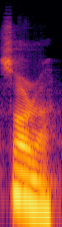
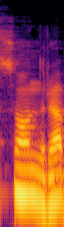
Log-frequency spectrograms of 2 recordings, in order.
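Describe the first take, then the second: First: The n sound is nearly silent. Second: The n sound is clearly pronounced. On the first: This is the everyday spoken form. The speaker calls it right. "but sonra ... The n is a bit more silent" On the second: This is the written form. The speaker calls it wrong. "it's not sonra"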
